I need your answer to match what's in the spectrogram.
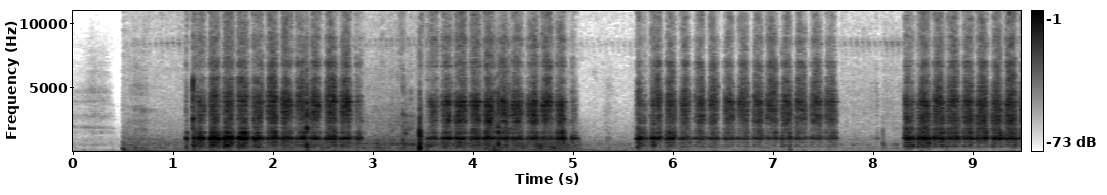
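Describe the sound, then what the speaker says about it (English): Valves of a 1941 Chrysler flathead six being lapped during a valve job, a close, gritty rubbing rasp that comes in sustained bursts with short pauses between. "You can actually hear it grinding."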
